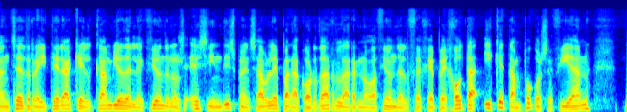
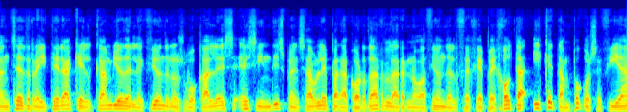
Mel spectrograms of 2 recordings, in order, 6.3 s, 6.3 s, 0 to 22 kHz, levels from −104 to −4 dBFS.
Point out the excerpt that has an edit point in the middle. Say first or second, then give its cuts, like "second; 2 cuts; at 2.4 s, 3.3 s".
first; 1 cut; at 1.8 s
